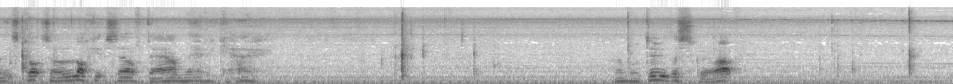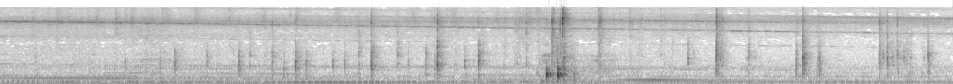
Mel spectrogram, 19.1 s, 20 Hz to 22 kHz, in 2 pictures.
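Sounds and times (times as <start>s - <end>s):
plastic clattering: 16.4s - 18.9s.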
